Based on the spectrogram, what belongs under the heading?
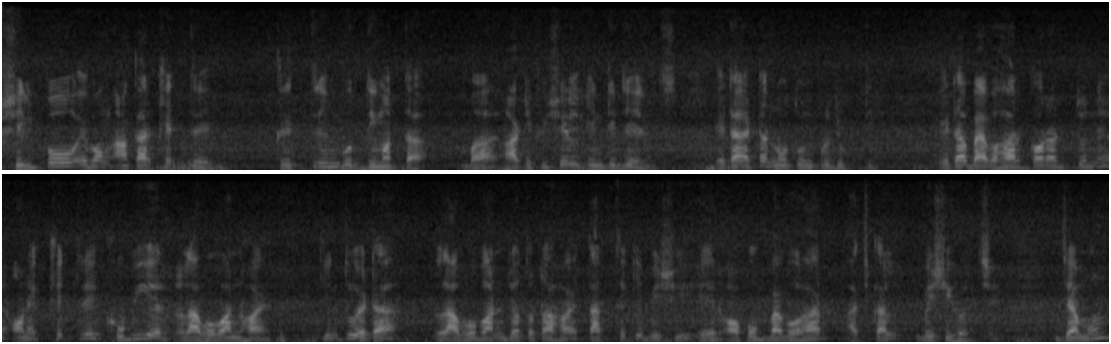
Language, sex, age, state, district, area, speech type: Bengali, male, 60+, West Bengal, Kolkata, urban, spontaneous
